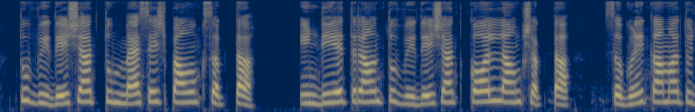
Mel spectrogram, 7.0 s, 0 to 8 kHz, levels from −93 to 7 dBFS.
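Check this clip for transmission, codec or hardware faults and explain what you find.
No faults detected here.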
